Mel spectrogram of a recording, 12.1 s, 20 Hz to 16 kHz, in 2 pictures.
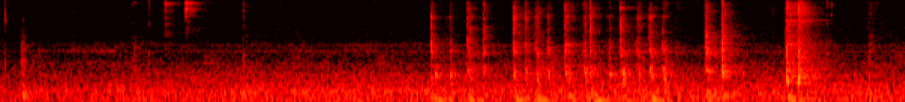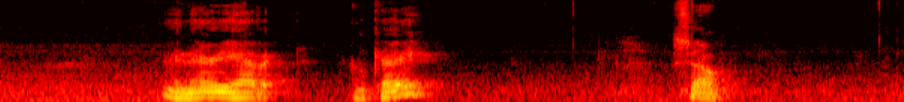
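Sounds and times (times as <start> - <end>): keyboard typing: 2.8 - 5.6.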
